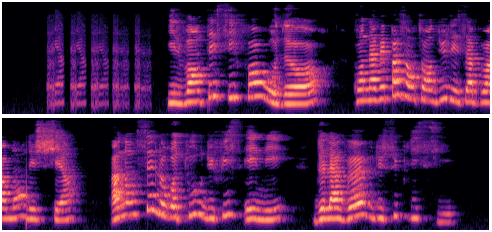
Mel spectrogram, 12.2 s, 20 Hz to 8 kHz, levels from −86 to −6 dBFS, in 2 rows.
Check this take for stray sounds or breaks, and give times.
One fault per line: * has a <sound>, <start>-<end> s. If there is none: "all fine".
* has a laugh, 0.6-1.9 s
